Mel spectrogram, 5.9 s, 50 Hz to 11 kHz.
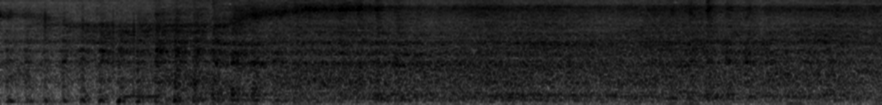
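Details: KiHa 85 series limited express Hida bound for Nagoya passing Kiyosu platform 1: rapid machine-gun pounding, about four blows a second, fading into rail rumble; wheel flat.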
